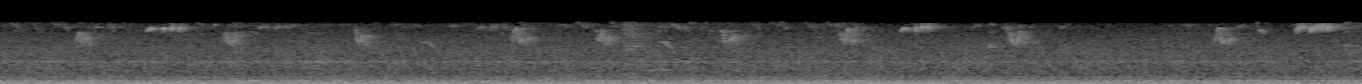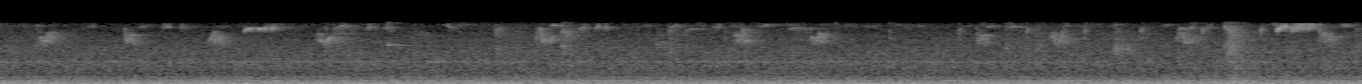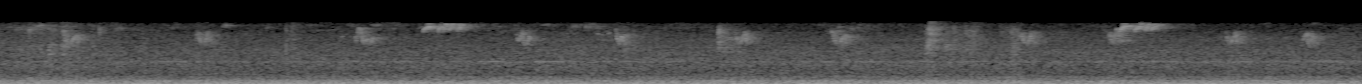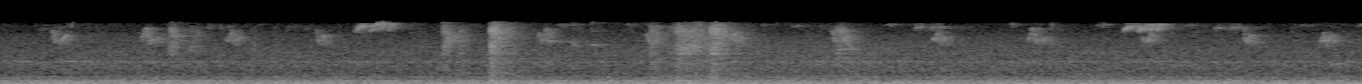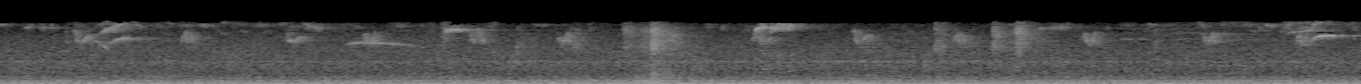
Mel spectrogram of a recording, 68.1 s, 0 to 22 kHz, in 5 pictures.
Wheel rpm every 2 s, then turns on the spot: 0, 0, 0, 0, 0, 0, 0, 0, 0, 0, 0, 0, 0, 0, 0, 0, 0, 0, 0, 0, 0, 0, 0, 0, 0, 0, 0, 0, 0, 0, 0, 0, 0, 0.
none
